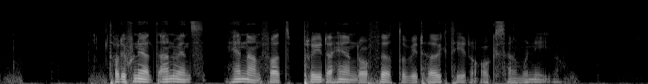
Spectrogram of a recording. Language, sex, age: Swedish, male, 19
